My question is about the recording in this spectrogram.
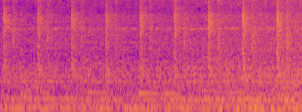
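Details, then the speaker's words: Subaru Forester petrol engine at idle: steady, sharp tick-knock about six per second over the running sound. Owner unsure whether it is piston slap or the tensioner pulley; cause unconfirmed. "Hey, what is this noise, guys? Please, any Subaru mechanics."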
